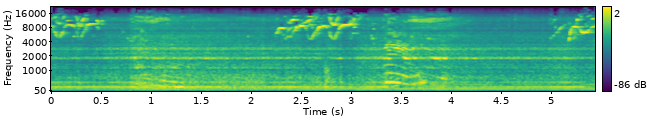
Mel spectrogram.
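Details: Two pairs of male bottlenose dolphins compete, giving high, shrill screeches and squeals in tightly coordinated, synchronized bursts over a steady hum.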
